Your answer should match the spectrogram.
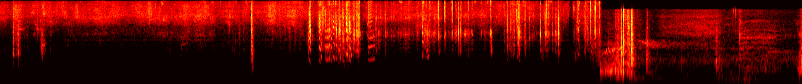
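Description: Light plastic clicks, creaks and rattles as the painted cap of a Ford Fiesta ST wing mirror is prised off its clips. The clicks come thickest in the middle, with a louder burst near the end.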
